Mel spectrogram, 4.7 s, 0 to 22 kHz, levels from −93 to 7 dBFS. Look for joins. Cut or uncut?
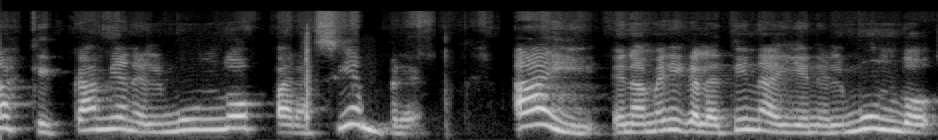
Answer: uncut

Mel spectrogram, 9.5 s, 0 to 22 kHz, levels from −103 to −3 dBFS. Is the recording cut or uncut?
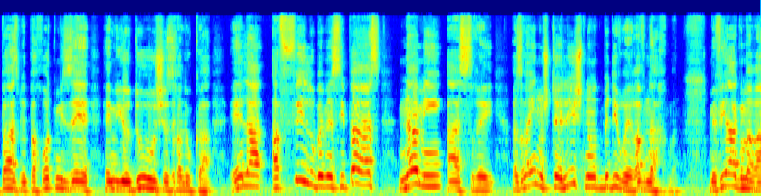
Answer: cut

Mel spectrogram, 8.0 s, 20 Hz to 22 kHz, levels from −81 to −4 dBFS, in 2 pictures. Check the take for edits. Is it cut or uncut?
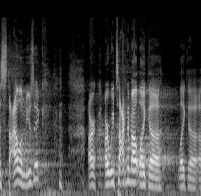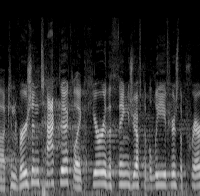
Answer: cut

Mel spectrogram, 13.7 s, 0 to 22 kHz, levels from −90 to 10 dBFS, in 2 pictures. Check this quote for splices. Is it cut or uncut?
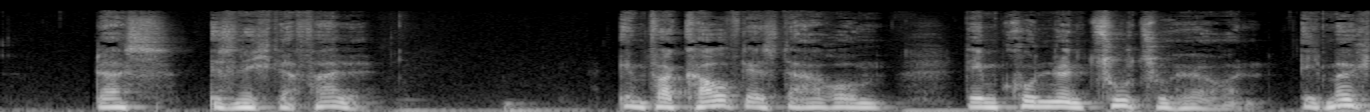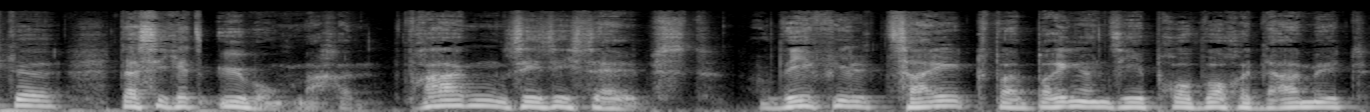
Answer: cut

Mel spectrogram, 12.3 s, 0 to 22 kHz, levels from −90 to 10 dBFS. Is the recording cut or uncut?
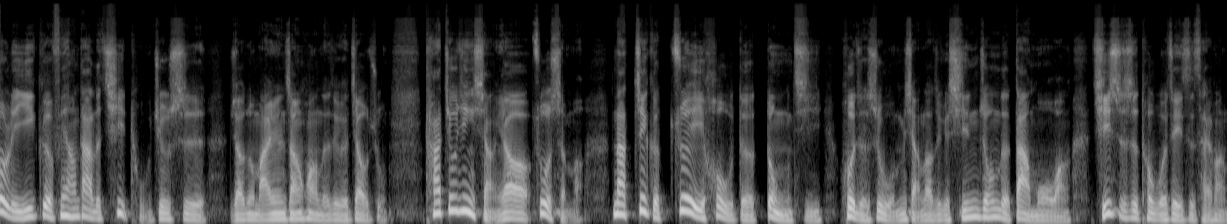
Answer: uncut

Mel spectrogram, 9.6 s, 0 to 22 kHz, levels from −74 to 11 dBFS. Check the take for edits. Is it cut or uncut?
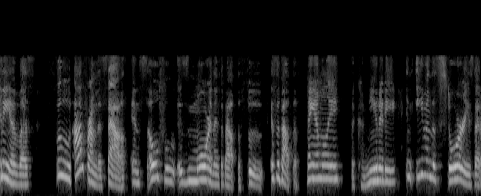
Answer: cut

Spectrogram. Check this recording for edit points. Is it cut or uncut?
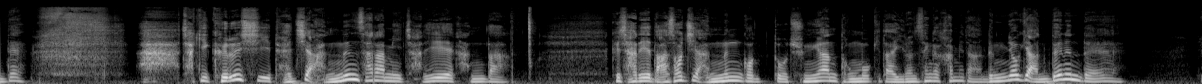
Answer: uncut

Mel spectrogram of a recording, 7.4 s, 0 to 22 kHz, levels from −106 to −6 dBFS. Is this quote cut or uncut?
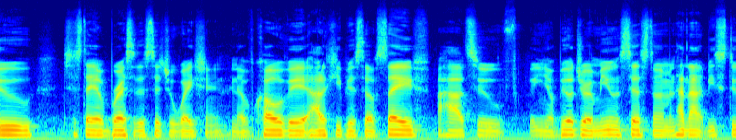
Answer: cut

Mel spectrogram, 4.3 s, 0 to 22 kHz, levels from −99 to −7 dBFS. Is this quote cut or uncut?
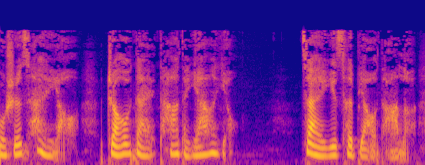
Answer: uncut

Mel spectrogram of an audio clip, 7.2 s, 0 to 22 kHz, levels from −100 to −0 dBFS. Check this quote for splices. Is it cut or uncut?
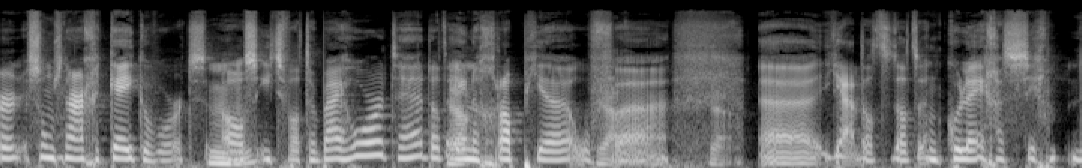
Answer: uncut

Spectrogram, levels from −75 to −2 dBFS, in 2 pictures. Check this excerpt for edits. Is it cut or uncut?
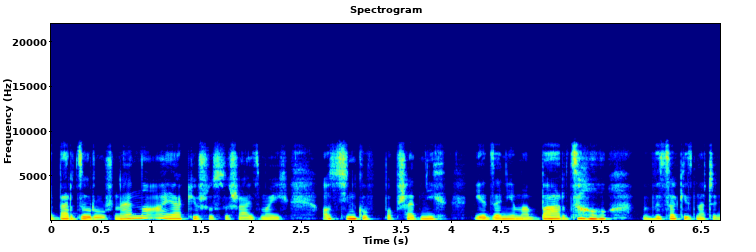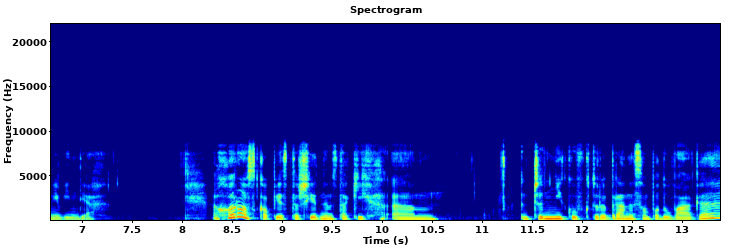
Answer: cut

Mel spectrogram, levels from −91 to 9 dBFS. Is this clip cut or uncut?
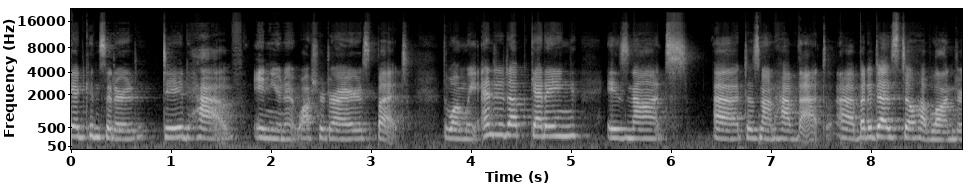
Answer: uncut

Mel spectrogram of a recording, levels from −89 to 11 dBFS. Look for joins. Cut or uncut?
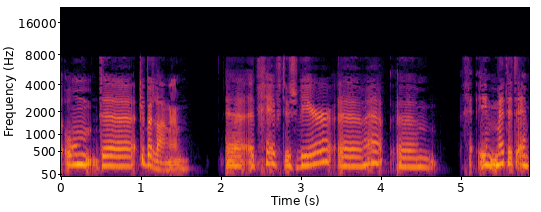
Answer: cut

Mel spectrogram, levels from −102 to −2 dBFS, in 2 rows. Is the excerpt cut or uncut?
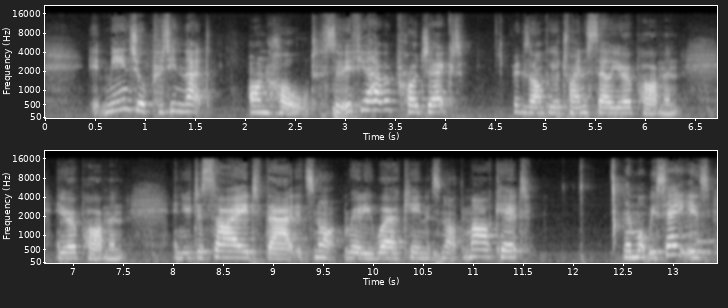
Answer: cut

